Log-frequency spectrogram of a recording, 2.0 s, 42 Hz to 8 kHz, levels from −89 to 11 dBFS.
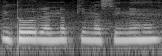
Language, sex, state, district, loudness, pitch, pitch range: Hindi, male, Jharkhand, Ranchi, -16 LUFS, 195 Hz, 190-195 Hz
